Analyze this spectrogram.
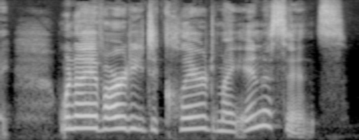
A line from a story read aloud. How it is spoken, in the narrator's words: cried I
